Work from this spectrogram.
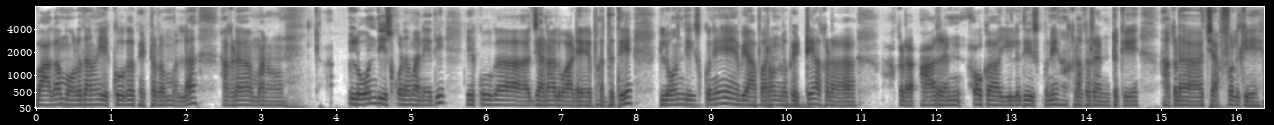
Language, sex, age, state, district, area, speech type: Telugu, male, 30-45, Andhra Pradesh, Eluru, rural, spontaneous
